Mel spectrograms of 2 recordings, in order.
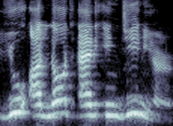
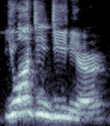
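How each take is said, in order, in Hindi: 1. 'Are not' दो पूरे शब्दों की तरह बोला जाता है। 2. 'Are not' एक छोटे शब्द में संक्षिप्त हो जाता है।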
